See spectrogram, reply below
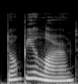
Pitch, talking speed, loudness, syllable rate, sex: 220 Hz, 230 wpm, -15 LUFS, 7.5 syllables/s, female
